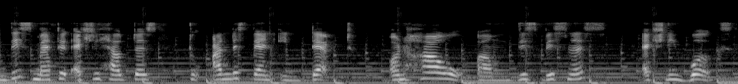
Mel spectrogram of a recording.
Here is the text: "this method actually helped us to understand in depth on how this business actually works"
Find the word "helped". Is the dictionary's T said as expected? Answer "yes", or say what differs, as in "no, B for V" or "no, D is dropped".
yes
